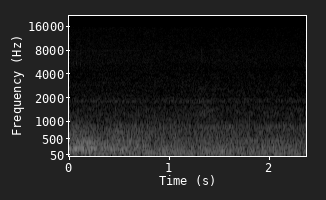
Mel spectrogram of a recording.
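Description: Faint steady background noise with no distinct sound in it: outdoor ambience between words.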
